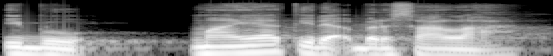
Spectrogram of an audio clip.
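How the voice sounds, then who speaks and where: A man's voice: sits low, unhurried, mellow. A man voicing a cold, firm young husband and father protecting his family, in a storybook reading with long reverb.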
